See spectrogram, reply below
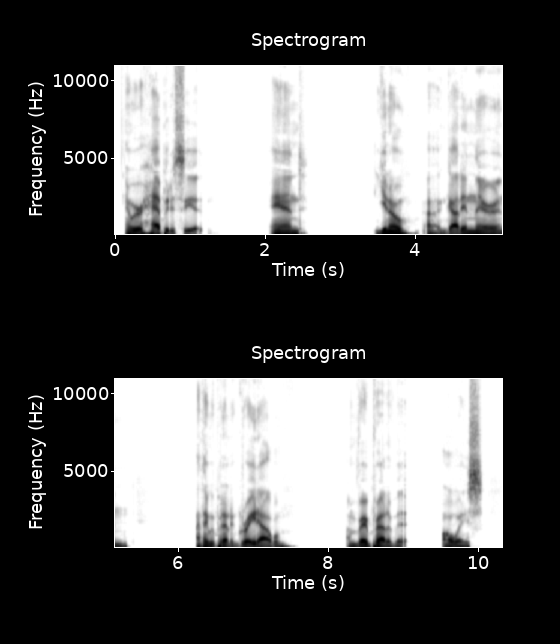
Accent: Freeport, Texas, United States; I grew up in Freeport, Texas

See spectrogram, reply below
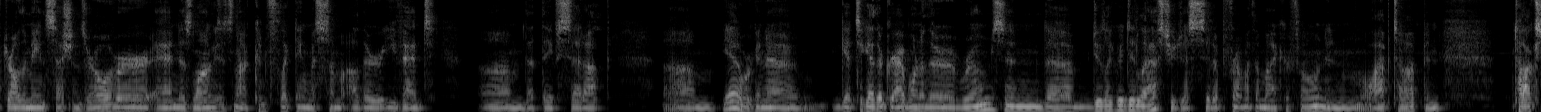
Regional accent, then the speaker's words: Canada; accent: Canadian; It's my Canadian accent showing through

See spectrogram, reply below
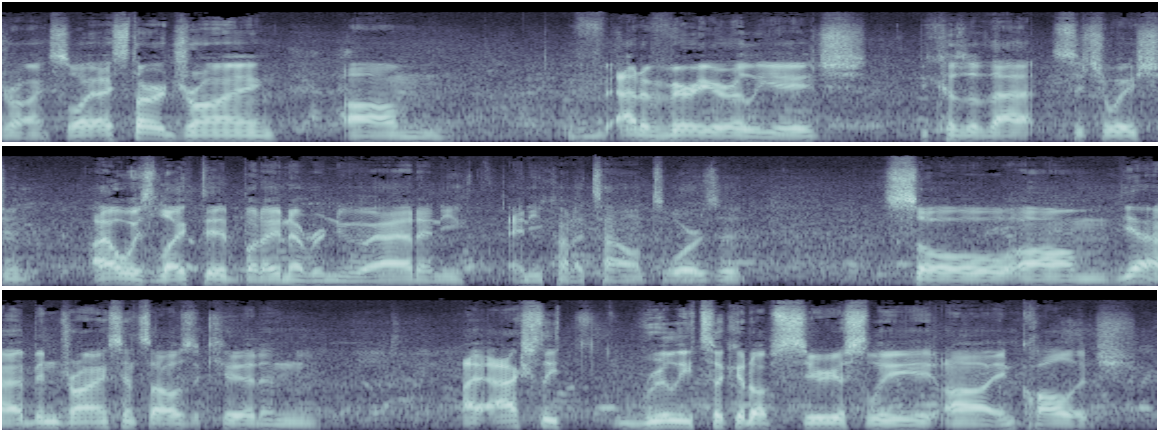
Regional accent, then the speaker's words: Toronto, Ontario, Canada; I'm from Canada

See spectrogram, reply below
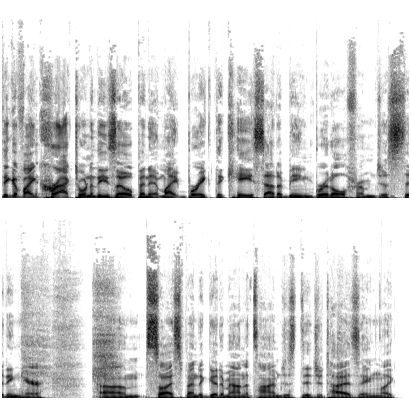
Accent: South Bay, California, United States; growing up in the South Bay

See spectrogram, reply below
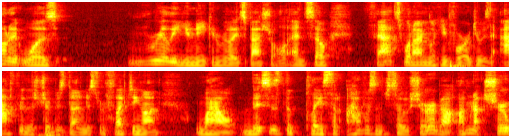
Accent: Orlando, Florida, United States; growing up in Orlando

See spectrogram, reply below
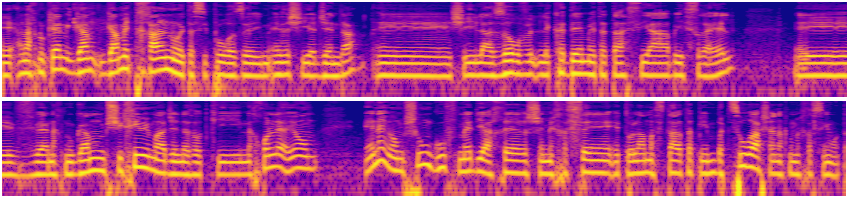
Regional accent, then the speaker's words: Modi'in-Maccabim-Re'ut, Central District, Israel; מכבים רעות

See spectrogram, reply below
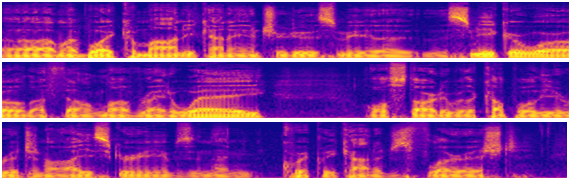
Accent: New York, United States; Like, we're all from New York and we're sitting on these sneaker lines for days

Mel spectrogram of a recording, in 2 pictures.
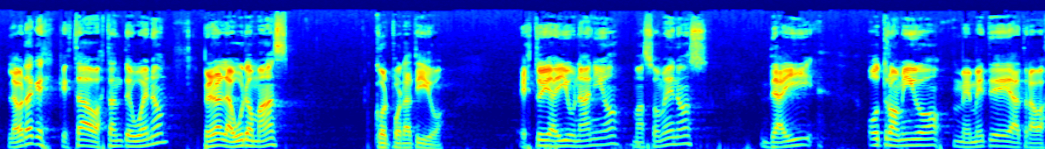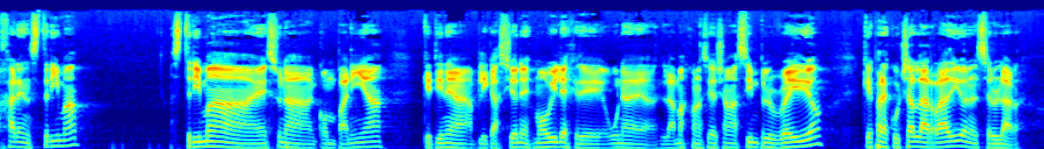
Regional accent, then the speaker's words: Buenos Aires, Argentina; toda mi vida me crié, nací en Buenos Aires, capital.

